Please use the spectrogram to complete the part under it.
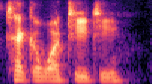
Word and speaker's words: Taika Waititi: Yes, Taika Waititi.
